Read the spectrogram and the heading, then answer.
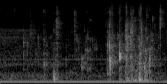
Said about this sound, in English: I've been, like, coughing crazy. I'm going to edit this part out. I'm so sorry. Again, drink of water.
